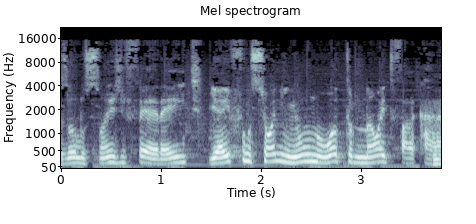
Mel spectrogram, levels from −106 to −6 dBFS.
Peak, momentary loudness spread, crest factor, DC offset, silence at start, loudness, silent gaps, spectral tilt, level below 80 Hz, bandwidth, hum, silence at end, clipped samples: -4 dBFS; 6 LU; 12 dB; under 0.1%; 0 s; -17 LUFS; none; -5.5 dB/octave; -48 dBFS; 15.5 kHz; none; 0 s; under 0.1%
